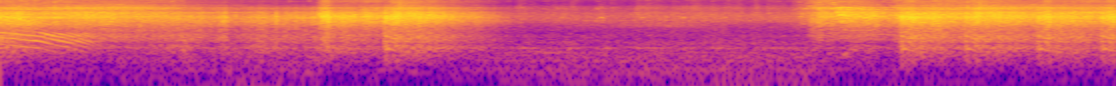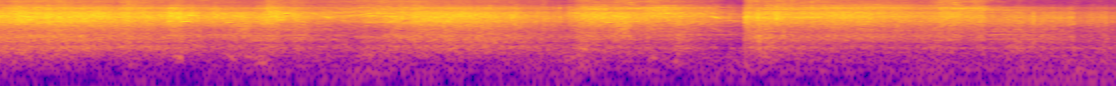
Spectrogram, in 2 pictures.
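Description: Fiery spell blasts roar and crackle.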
